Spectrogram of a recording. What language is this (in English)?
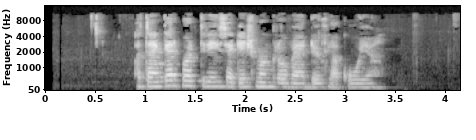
Hungarian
